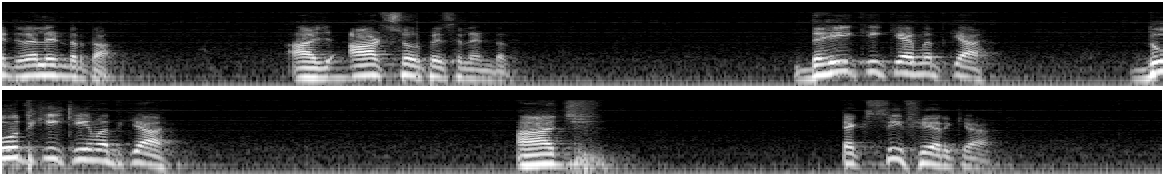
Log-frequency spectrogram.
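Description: A man speaks into a microphone in short phrases with pauses.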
